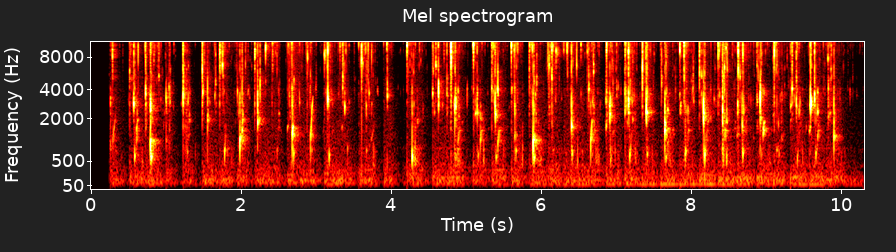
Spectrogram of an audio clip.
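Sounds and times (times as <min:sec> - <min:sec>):
water splashing: 0:00.2 - 0:10.3.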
